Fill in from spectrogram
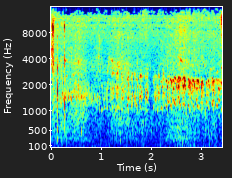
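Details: Green wood hoopoes cackling in the distance at Rietspruit Game Reserve, Lowveld, South Africa: a fast, chattering run of harsh notes that rises and falls, with chatter from glossy starlings blending in.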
